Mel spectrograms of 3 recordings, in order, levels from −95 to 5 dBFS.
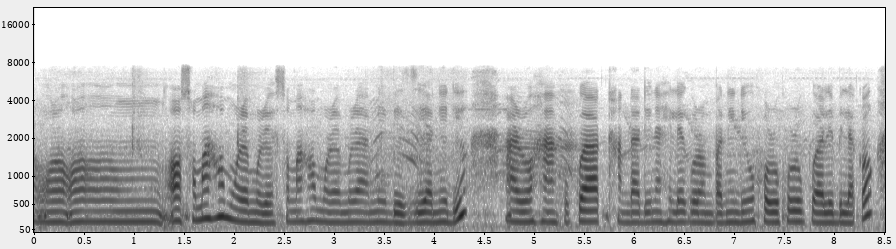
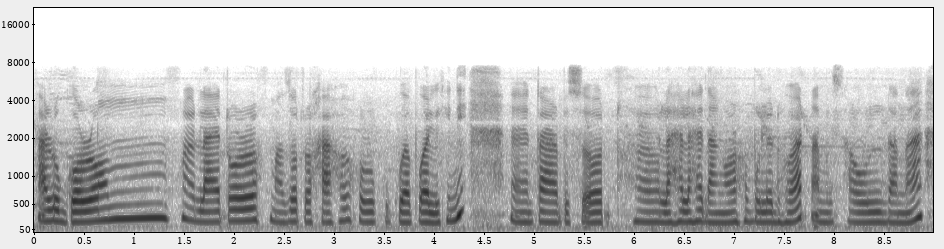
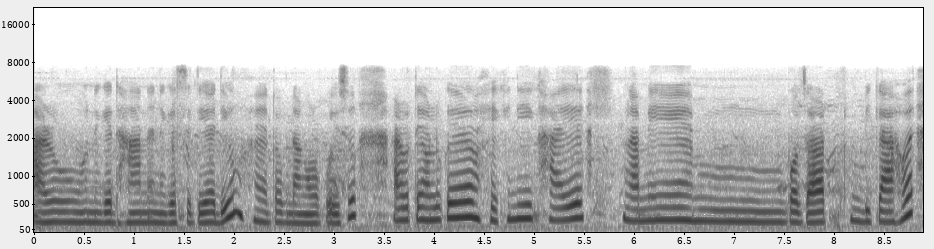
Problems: none marked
